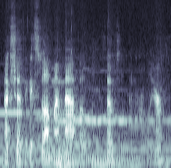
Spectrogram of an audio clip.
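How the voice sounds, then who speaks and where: A man's voice: medium pitch, little pitch movement, racing. A man giving casual, joking, rambling live commentary as a game streamer. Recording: clear game music behind the voice.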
